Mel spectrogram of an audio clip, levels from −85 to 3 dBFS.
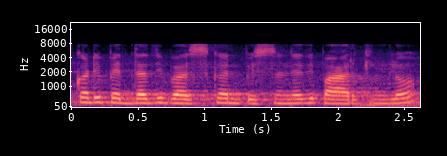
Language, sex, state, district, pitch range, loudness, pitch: Telugu, female, Telangana, Hyderabad, 190-210 Hz, -17 LUFS, 200 Hz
